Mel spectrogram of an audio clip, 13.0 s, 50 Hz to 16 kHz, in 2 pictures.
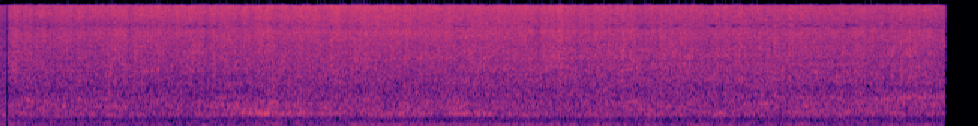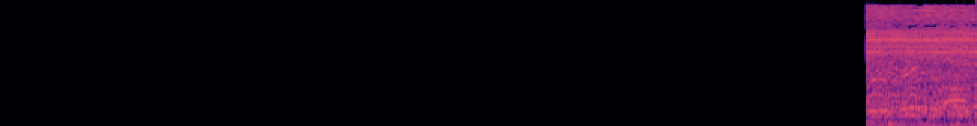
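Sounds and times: murmur of crowd voices: 0.0s - 6.3s, 12.3s - 13.0s.

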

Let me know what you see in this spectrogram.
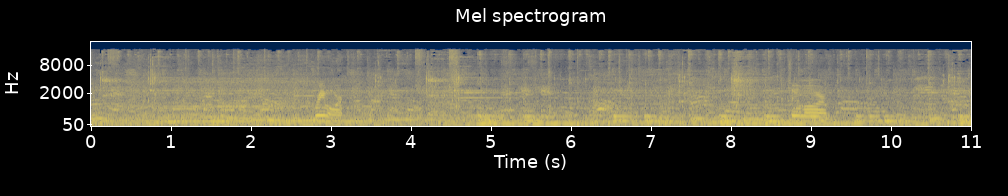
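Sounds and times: casino background noise: 0.0s - 11.0s
electronic slot machine music: 0.0s - 11.0s.

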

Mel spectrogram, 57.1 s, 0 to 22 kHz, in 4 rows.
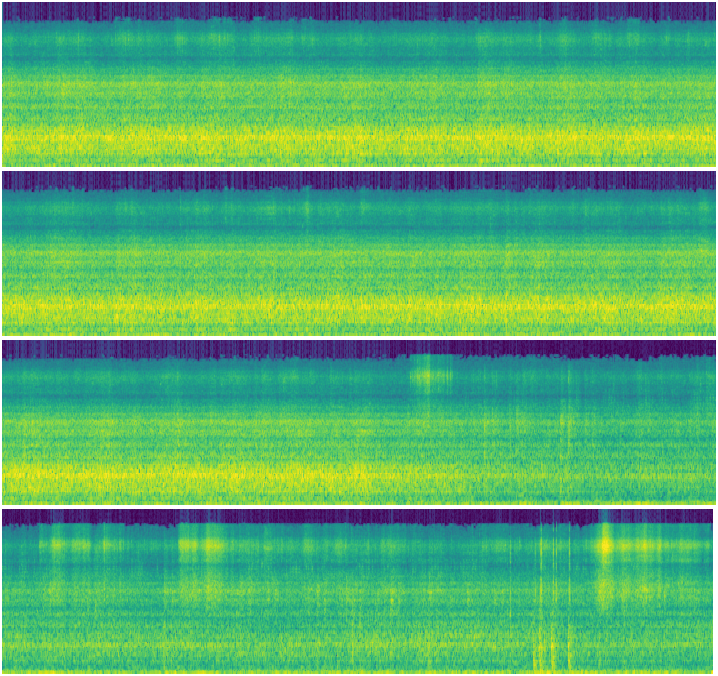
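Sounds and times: train wheels rumbling on bridge: 0.0s - 57.0s.

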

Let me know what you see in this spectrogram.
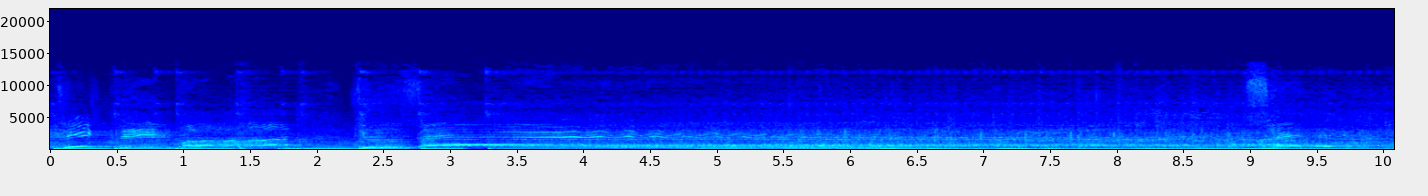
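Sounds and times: woman singing gospel: 0.0s - 6.7s, 8.8s - 10.0s
live band playing: 0.0s - 10.0s.

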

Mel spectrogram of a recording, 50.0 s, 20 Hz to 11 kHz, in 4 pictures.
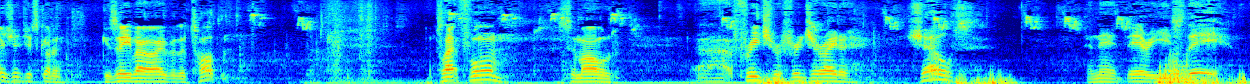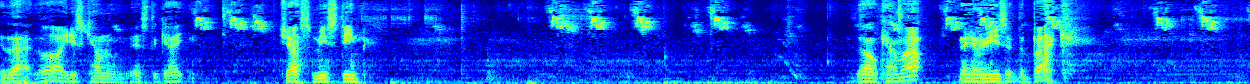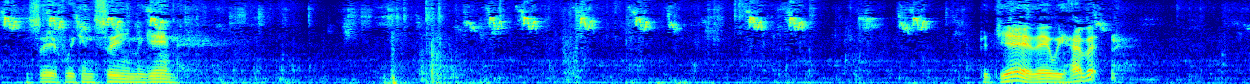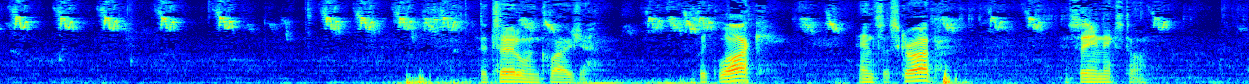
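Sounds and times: small bird chirping: 8.8s - 11.4s, 14.4s - 15.4s, 18.0s - 20.7s, 21.4s - 27.6s, 28.2s - 34.8s, 36.0s - 43.0s, 43.7s - 44.8s, 46.9s - 49.9s.

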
